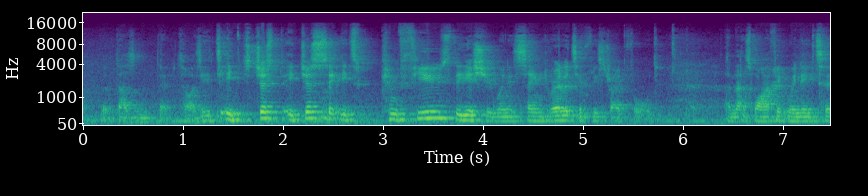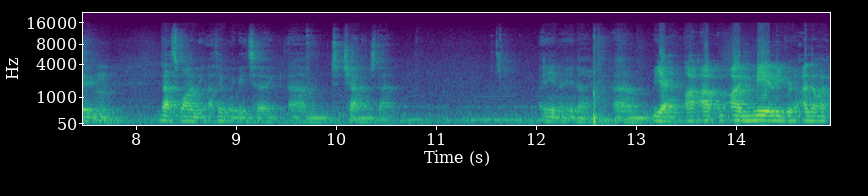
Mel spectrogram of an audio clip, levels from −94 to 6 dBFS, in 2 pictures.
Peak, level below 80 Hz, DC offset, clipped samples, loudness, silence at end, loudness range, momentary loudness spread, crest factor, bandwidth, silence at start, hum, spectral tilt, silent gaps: -4 dBFS; -48 dBFS; under 0.1%; under 0.1%; -21 LUFS; 0 s; 9 LU; 18 LU; 16 dB; 15.5 kHz; 0 s; none; -4.5 dB/octave; none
